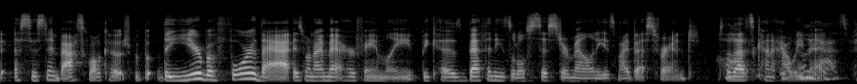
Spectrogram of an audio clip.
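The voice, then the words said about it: Southern US accent. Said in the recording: “we are Southern through and through, if you hadn't already figured that out from ... accent.”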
